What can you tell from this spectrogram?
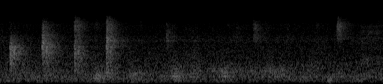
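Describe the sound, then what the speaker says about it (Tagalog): Rain falling outdoors, a soft steady hiss of moderate rain with a few louder splashy bursts near the start, fairly faint and without voices. "kasi medyo umuulan"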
